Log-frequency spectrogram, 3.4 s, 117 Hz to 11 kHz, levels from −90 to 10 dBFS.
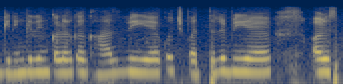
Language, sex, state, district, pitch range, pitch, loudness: Hindi, female, Bihar, Kishanganj, 215-230 Hz, 225 Hz, -18 LUFS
